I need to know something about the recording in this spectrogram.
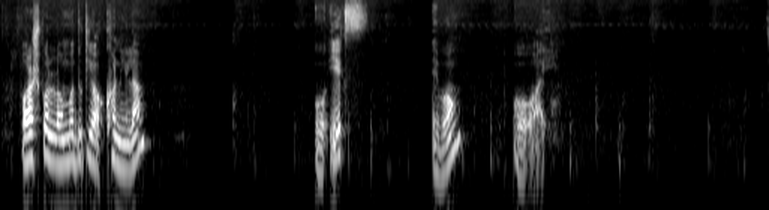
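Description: A pencil scratches along a ruler on paper.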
